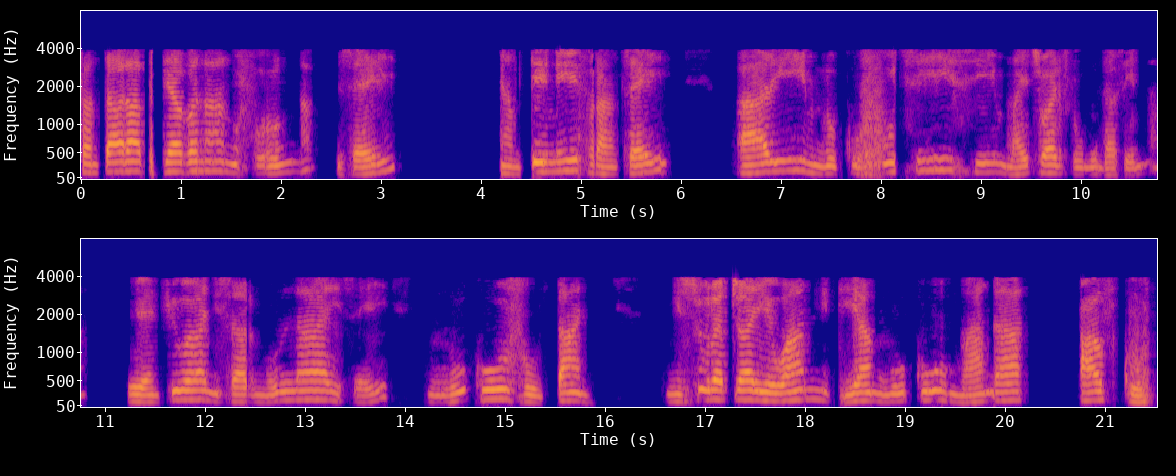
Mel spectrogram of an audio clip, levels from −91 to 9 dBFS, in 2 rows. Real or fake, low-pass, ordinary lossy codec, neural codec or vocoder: fake; 7.2 kHz; AAC, 16 kbps; codec, 16 kHz, 2 kbps, FreqCodec, larger model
